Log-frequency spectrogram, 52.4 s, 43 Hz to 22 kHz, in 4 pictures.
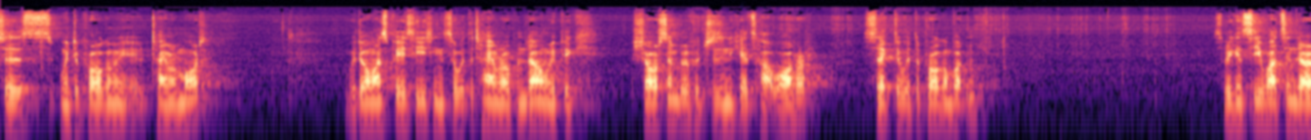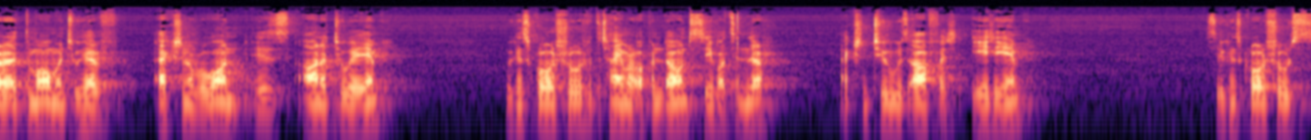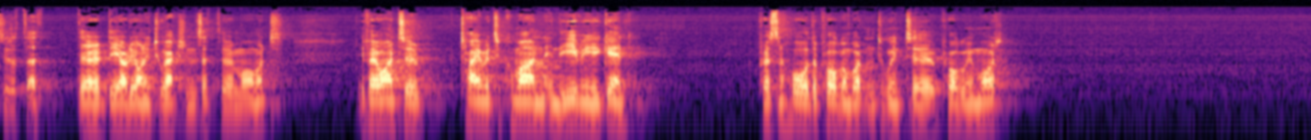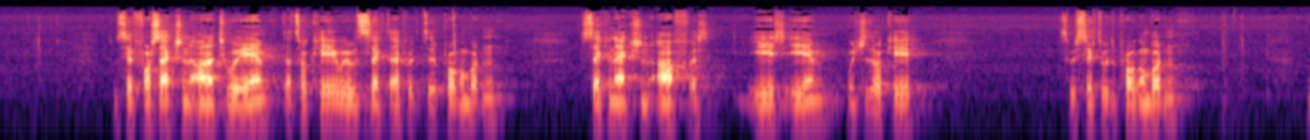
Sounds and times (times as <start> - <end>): Speech: 0.0 - 2.2, 3.5 - 10.0, 12.2 - 17.1, 18.2 - 20.9, 21.5 - 23.5, 25.2 - 29.1, 29.8 - 32.7, 33.8 - 36.4, 40.5 - 44.4, 45.2 - 48.6, 49.9 - 51.3.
